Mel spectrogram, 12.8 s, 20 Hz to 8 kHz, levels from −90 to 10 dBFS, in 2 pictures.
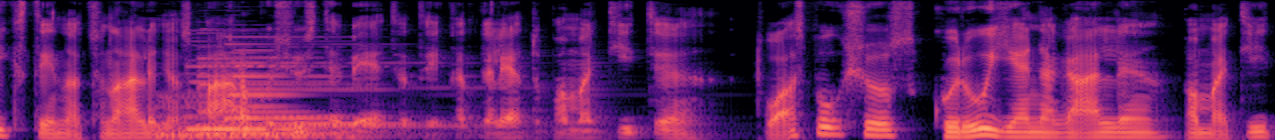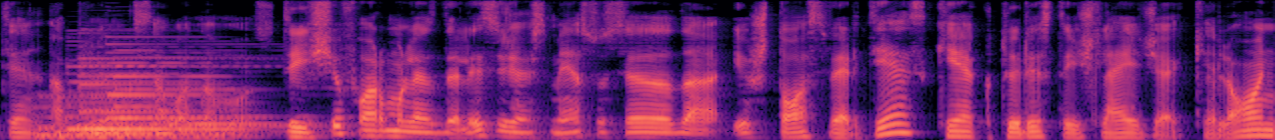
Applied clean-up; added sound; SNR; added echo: classical method log-MMSE.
